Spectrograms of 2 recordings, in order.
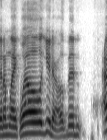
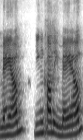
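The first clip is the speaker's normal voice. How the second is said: very firm and decisive; 3 semitones higher than usual. Acting out a reply to a cashier who says ma'am: very firm. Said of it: "Make it a very firm".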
